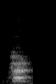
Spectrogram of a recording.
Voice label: Gasmask Fort Vox; Beyond the Sword; Units

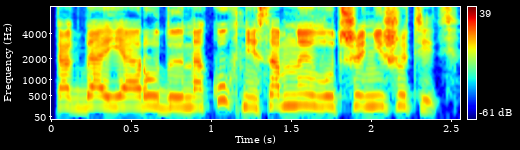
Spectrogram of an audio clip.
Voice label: take frying pan, russian, Survivor Voice Producer

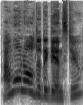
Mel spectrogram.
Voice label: answer, female; Garry's Mod; hl2

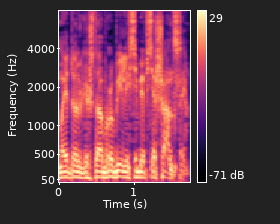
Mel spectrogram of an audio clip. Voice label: Double Death Response, russian, Survivor Voice; Gambler

